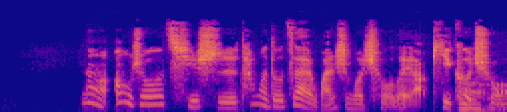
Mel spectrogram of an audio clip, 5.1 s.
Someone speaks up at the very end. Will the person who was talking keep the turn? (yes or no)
no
